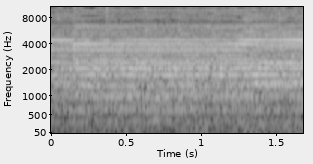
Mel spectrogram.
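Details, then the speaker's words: 12V 5kW plumbing water heater running, about 73 dB at 1 m: steady even roar with constant hum, no sputter or surging; burner running normally. "Oh, that's getting loud. It's about 1 meter away, 73 decibels."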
